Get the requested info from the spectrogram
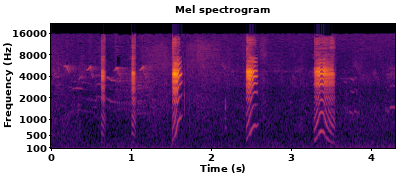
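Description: Sweep's squeaky puppet voice: a run of five short, high squeaks about a second apart, each gliding sharply down in pitch, the last one dipping and rising again.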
